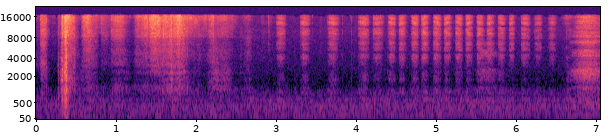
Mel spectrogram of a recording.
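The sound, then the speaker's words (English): Steady scratching of a colored pencil shading across paper, with rapid back-and-forth strokes and a sharp tap near the start; no one speaks. “Yeah, I just switched to colored pencil randomly.”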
